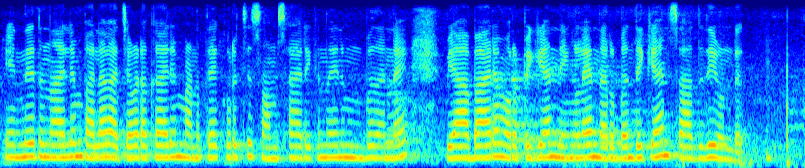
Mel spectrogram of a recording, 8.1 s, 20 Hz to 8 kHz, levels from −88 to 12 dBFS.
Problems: background sounds at intervals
